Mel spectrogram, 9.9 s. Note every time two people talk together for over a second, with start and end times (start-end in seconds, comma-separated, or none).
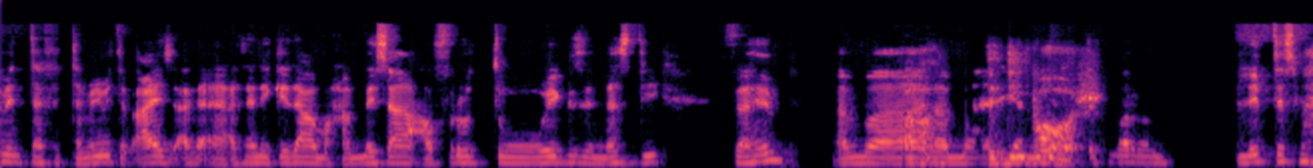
6.7-8.3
